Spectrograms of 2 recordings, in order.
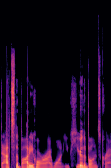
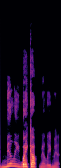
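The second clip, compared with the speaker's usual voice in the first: put-on, high-pitched screaming; 7 semitones higher than usual. Describing an actor's hallway scene, imitating someone screaming. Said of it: "he's screaming".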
